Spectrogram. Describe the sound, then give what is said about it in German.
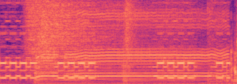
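A telephone rings with a bright, warbling electronic trill that repeats in quick bursts, fairly loud, with no one speaking; a mother is calling her son. “Ein Problem, das die Mama natürlich mit ihrem Buben am Telefon klären muss.”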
